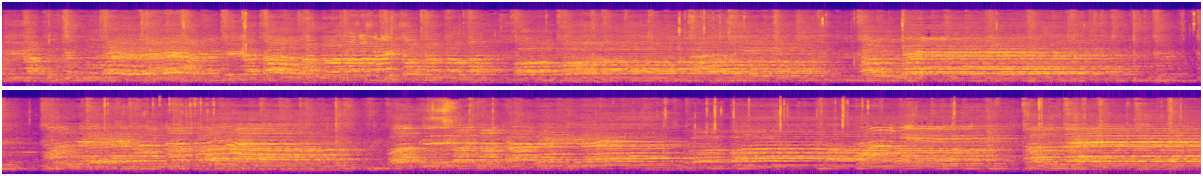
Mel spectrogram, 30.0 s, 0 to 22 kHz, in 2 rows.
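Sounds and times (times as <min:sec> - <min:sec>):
acoustic guitar strumming: 0:00.0 - 0:29.9
group singing together: 0:00.0 - 0:29.9.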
